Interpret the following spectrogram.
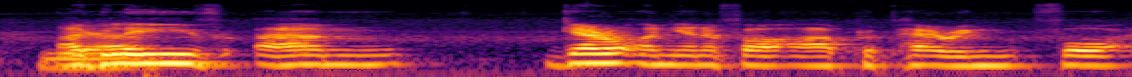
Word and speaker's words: Geralt: and that's with a hard G. Okay. Geralt. Okay, so when you say my name, it's Geralt, not Gerald.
